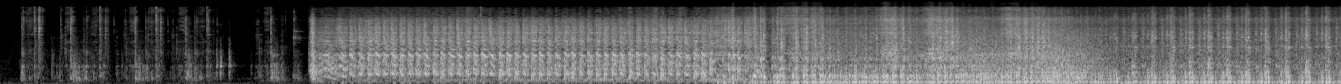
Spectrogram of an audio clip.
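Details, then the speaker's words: 1971 Lincoln Continental Mark III, sat three months, first start: cranks, catches, runs lumpy and stumbles on revving, missing a couple of cylinders; suspected mismatched firing order, bad plug wire or bad plug. "it does not run great it's missing a couple cylinders it might be mismatch firing order or a bad plug wire bad plug"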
